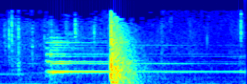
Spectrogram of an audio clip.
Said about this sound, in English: Where's that old broom of mine? Maybe if I bang on the ceiling, he'll take the hint and go play ball or something.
